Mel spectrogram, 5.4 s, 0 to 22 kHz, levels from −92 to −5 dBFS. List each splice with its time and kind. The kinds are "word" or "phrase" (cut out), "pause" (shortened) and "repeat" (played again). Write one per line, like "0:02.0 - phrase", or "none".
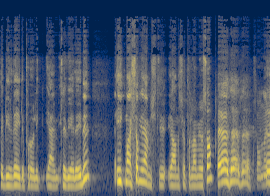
0:01.2 - word
0:02.3 - word
0:02.8 - word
